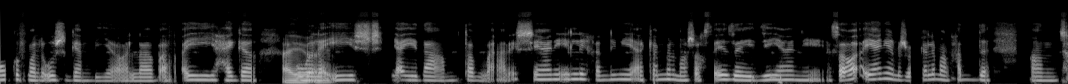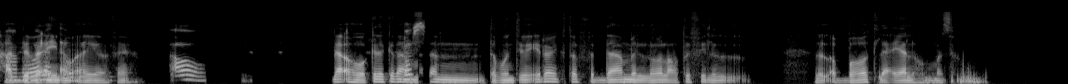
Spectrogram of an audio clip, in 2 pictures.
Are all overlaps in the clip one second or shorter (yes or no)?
no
